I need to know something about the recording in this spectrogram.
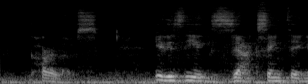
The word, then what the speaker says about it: Carlos: So for example, the name Carlos, all right? It's not Sarlos, all right? Carlos.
